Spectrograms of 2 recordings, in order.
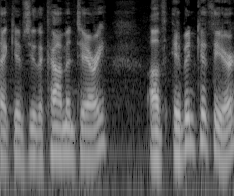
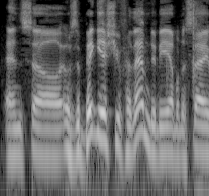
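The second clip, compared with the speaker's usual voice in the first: ordinary delivery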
